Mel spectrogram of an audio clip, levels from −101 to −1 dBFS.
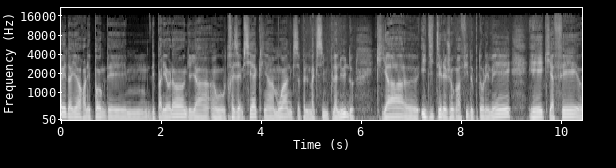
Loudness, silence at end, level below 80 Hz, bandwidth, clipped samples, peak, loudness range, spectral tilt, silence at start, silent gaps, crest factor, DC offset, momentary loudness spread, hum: -18 LUFS; 0 s; -40 dBFS; 17 kHz; under 0.1%; -2 dBFS; 2 LU; -6 dB/octave; 0 s; none; 14 dB; under 0.1%; 6 LU; none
